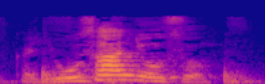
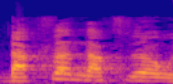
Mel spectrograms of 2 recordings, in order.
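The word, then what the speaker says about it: 樂山樂水: 그때도 이거를 낙산낙수라고 읽지 않고 산을 즐기고 물을 즐기는단 말인가? 그래도 뭐 말은 될 것 같지만은 그렇게 읽지 않고 좋아하다는 의미일 때는 도금이 요로 바뀝니다.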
